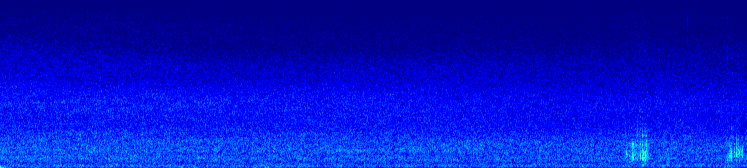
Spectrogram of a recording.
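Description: Steady, even outdoor hiss with two short rustles near the end, about a second apart.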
